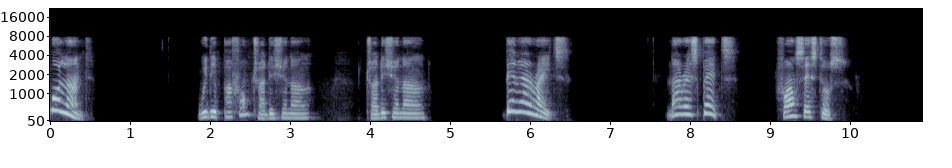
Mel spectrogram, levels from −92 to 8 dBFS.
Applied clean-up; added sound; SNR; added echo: neural mask model Resemble Enhance denoiser.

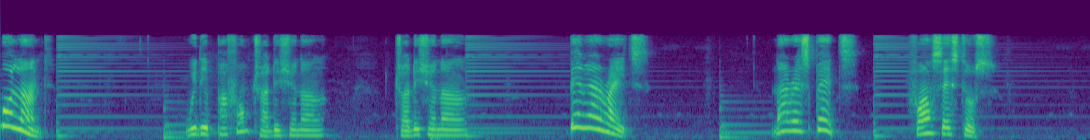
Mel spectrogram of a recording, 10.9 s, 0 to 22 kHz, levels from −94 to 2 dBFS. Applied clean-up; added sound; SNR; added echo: none; Acoustic guitar + Bowed string instrument; 20 dB; none.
